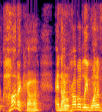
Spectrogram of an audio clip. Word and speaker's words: Haneke: It's because the correct pronunciation of the director's name in German is actually Michael Haneke.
